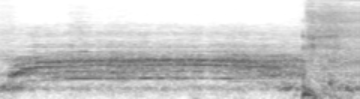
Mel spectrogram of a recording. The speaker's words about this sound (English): You're going to use that scream forever, I have a feeling.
